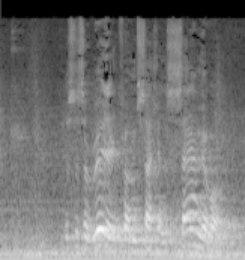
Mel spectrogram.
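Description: An elderly man speaks calmly and clearly in a large echoing hall.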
